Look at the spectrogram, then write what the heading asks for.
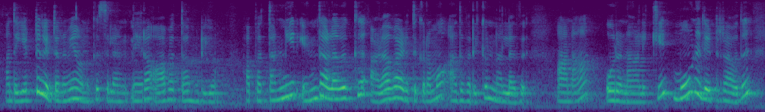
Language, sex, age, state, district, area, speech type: Tamil, female, 30-45, Tamil Nadu, Salem, urban, spontaneous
